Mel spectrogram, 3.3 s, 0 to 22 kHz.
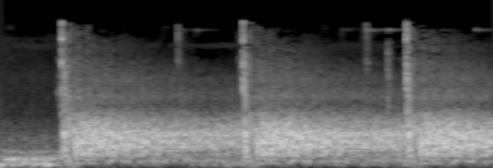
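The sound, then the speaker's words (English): A 9mm pistol fired without a suppressor gives a sharp, loud crack that runs into a sustained, dense rush of noise, with several smaller sharp clicks scattered through it. “To demonstrate the noise reduction, Williams fired rounds from several guns with and without a suppressor. First up, a 9mm without the suppressor.”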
